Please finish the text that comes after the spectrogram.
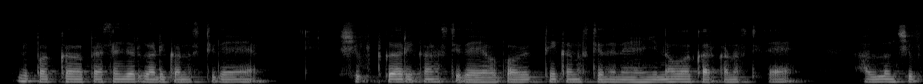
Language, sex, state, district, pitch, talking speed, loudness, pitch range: Kannada, male, Karnataka, Dharwad, 115 Hz, 115 wpm, -38 LUFS, 115-120 Hz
